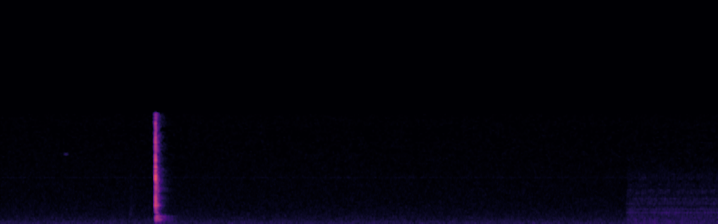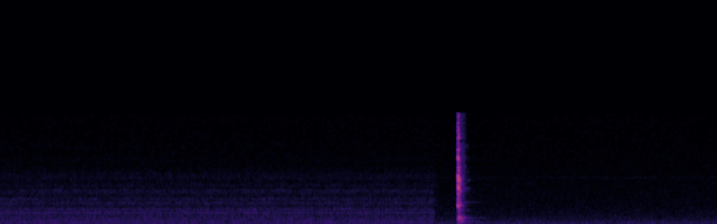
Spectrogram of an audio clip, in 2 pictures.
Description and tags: STEREO ON/OFF
The sound of an old Technics stereo turning on and off, just before the programme on AM radio can be heard.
